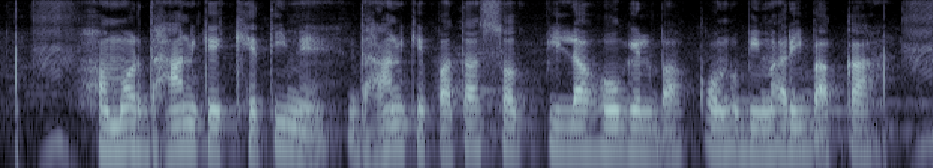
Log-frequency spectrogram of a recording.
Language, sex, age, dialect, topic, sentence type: Bhojpuri, male, 18-24, Southern / Standard, agriculture, question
